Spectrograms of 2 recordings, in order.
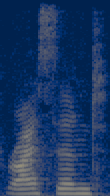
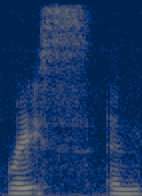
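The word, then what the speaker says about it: Rhysand: Rysand. I know it's pronounced Reese and Recent, but it's Rysand, so I don't care.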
